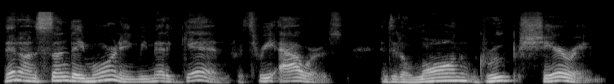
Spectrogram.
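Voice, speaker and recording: A man's voice: fairly high pitch, lively intonation, slow pace, dark tone. A man hosting a podcast, explaining things in a casual, conversational way. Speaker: podcast host.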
